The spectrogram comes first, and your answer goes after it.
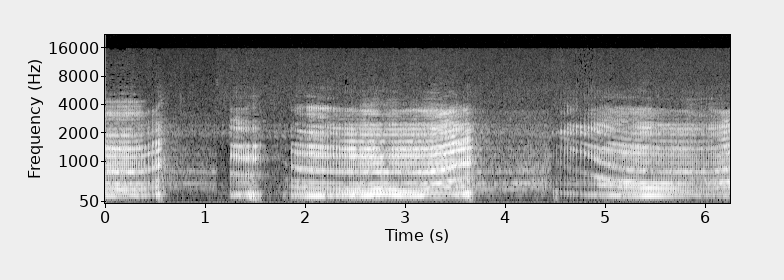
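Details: Bugling red deer in rutting season giving a series of deep, rasping roars. Short opening bursts lead into a long, wavering, harmonic bellow, then after a pause another sustained roar follows.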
